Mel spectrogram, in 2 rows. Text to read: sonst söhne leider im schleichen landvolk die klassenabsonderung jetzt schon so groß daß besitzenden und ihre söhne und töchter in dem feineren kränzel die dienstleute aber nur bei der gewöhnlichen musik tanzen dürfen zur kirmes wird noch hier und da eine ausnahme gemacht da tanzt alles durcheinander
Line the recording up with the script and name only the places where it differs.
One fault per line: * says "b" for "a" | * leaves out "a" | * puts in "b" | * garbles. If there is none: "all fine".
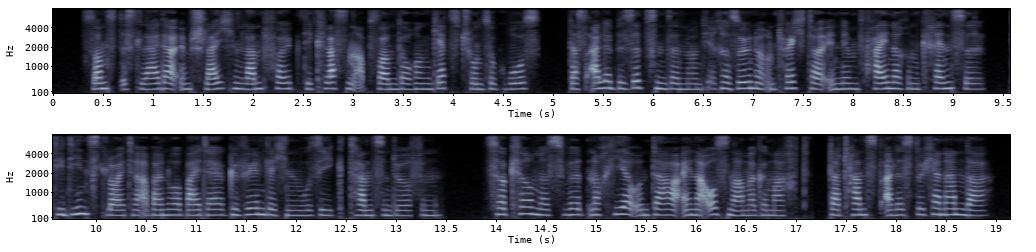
* says "ist" for "söhne"
* puts in "alle"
